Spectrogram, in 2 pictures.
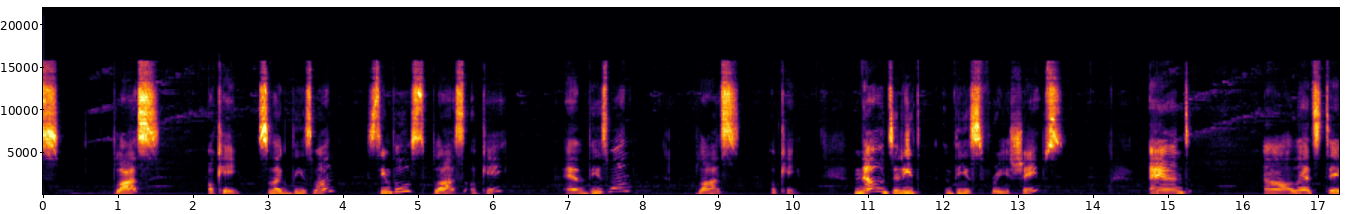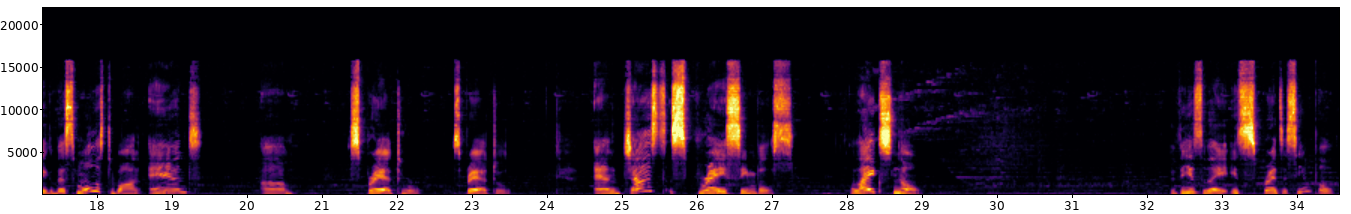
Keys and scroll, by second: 12.8 Delete.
